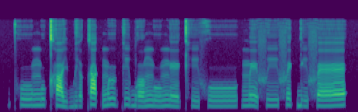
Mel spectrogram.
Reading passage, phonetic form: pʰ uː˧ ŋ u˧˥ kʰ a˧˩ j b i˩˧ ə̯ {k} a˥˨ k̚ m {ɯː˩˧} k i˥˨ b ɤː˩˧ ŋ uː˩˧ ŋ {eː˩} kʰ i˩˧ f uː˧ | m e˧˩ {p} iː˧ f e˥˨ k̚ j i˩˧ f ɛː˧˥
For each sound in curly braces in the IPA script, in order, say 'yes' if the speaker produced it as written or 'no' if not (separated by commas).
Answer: yes, no, yes, no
